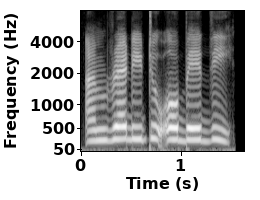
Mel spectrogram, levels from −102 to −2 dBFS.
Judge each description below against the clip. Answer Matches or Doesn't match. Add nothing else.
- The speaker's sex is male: Doesn't match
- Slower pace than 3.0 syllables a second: Doesn't match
